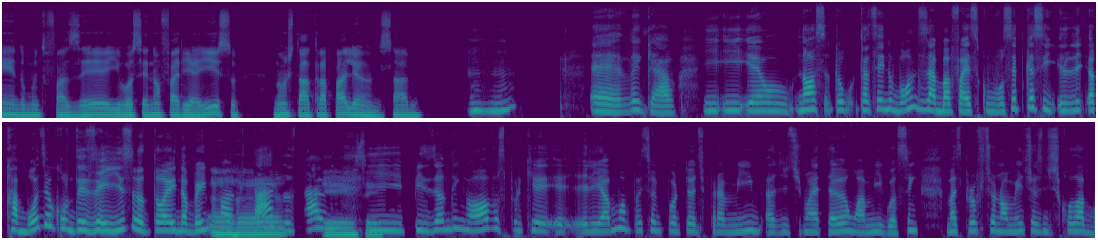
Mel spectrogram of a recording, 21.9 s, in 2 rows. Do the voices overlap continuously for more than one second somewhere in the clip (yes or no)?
yes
